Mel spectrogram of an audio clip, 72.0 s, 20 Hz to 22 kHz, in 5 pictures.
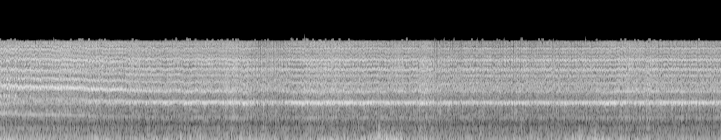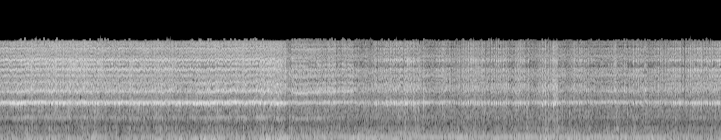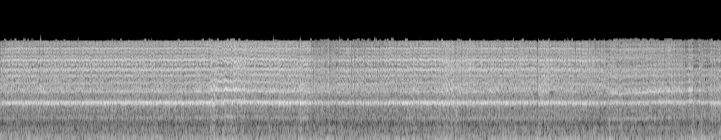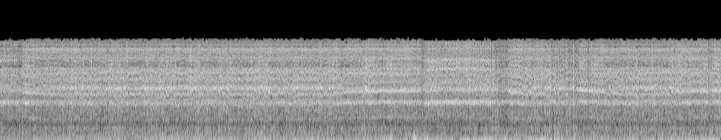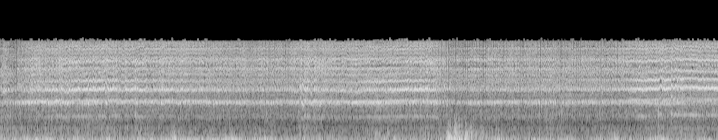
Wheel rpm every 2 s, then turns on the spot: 160, 160, 150, 150, 150, 150, 150, 150, 150, 150, 150, 150, 150, 150, 150, 150, 150, 150, 150, 150, 140, 150, 150, 150, 150, 150, 150, 150, 150, 150, 150, 160, 150, 150, 150, 160.
none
